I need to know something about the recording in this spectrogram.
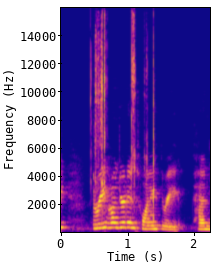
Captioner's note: can opening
